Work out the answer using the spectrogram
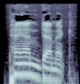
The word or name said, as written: pandemic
